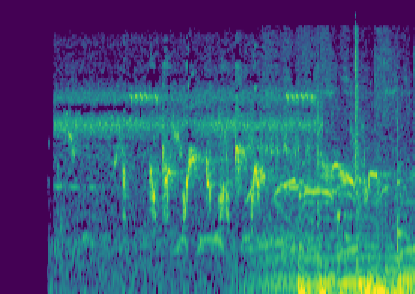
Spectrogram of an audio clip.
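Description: birds chirping and singing

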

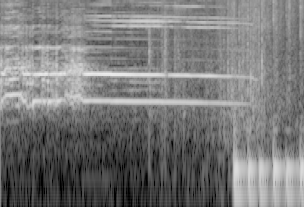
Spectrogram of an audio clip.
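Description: rooster crowing

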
